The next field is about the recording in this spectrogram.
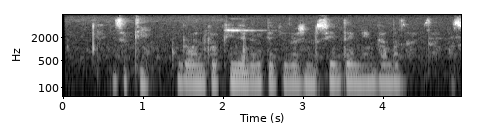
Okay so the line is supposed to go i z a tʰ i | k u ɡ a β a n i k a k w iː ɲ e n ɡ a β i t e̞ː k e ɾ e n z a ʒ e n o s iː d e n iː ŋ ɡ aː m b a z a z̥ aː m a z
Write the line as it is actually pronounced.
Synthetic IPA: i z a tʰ i | k u ɡ a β a n i k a k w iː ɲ e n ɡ a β i t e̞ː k e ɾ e z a ʒ e n o s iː d e n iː ŋ ɡ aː m b a z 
